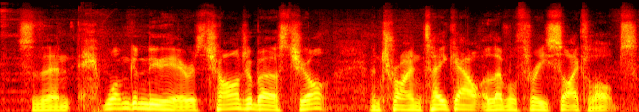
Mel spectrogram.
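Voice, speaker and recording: Speaking at a fairly quick pace, a man at medium pitch keeps a very even loudness against noticeable background noise. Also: ordinary pitch variation. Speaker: speedrunner. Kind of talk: gameplay commentary.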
